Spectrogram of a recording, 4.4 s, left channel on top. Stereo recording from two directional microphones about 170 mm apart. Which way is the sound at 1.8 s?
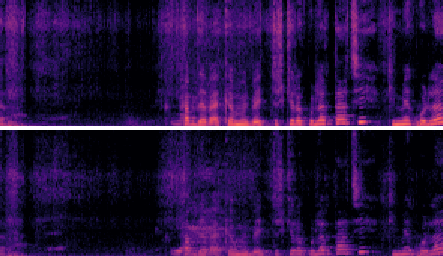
70° left (ahead or behind).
